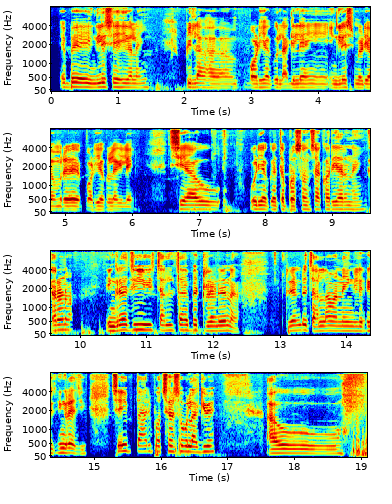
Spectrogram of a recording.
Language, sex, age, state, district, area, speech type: Odia, male, 18-30, Odisha, Jagatsinghpur, rural, spontaneous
